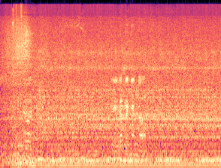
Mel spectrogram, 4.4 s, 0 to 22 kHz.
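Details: Doosan DX140W excavator diesel after repair of hard starting (fuel pressure only about 150 kg/cm² before repair), steady even low throb at idle with no misses or knocks; idling smoothly and healthy.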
